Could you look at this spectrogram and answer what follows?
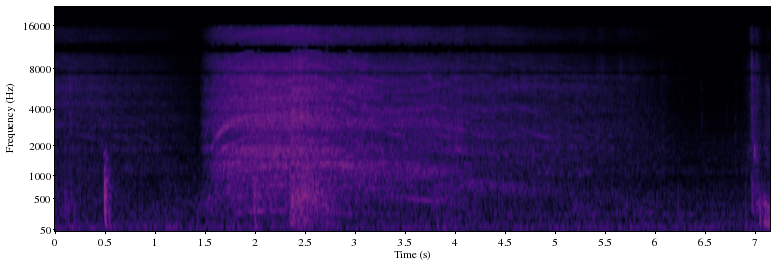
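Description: Power drill drilling out a pop rivet in a metal screen-door frame. The motor starts suddenly about a second and a half in with a rising whine, then runs on as the bit works through the rivet, slowly fading. It starts again just before the end.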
